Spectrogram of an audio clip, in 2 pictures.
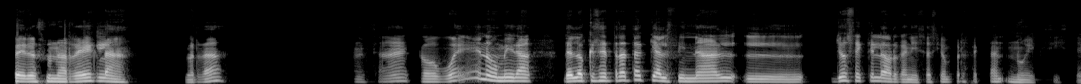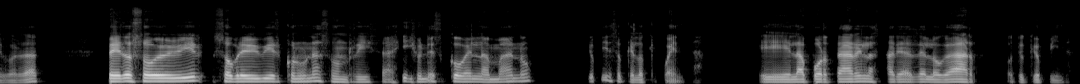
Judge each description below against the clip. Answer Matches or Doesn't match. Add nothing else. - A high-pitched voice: Doesn't match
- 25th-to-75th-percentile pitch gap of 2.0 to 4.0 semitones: Doesn't match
